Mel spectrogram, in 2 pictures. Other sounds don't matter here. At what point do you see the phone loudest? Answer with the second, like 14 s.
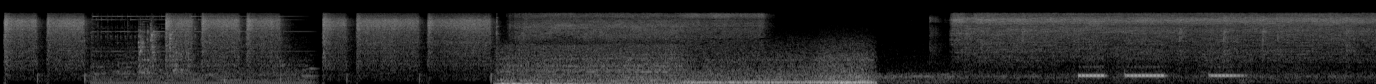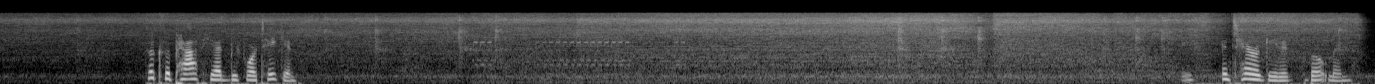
11 s.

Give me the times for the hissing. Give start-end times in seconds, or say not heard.
0.0-27.4.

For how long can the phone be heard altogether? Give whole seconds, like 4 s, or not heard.
6 s.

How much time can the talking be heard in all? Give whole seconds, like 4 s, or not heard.
3 s.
